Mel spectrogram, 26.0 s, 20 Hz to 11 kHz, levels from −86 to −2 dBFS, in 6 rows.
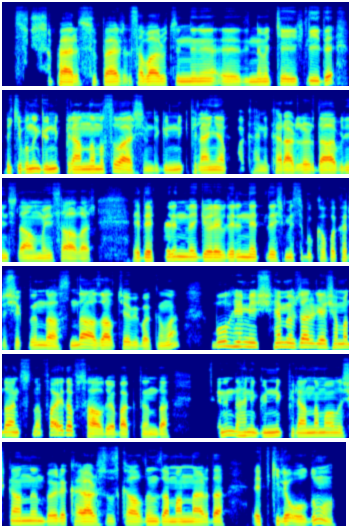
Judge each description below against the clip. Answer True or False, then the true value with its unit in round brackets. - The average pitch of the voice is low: True (110 Hz)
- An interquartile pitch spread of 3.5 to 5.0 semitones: False (2.8 semitones)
